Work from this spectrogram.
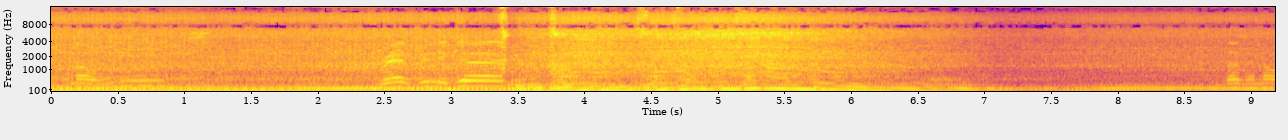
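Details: Freshly rebuilt Honda B18C1 GSR engine swapped into an Acura Integra LS, first start: quick blip of revs then a steady, even low beat with voices over it; ran two hours without overheating, normal idle.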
